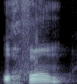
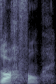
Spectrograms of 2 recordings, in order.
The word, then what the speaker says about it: órfão: de nasalização até porque se fosse um acento gráfico eu não falaria órfão eu falaria orfão e não é o caso nós falamos órfão então a sílaba tônica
